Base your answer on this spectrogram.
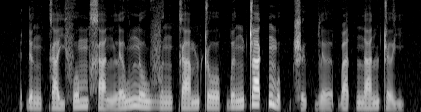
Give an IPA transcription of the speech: ɗə˨˩ŋ ka˨˩jfo˧m xa˨˩˨nlə˧˥wno˧w və˧ŋka˧˥mʈo˧ ɓə˧˥ŋʈa˦˥k̚mo˨˩k̚ʂɨ˨˩p̚ ləː˨˩˨ɓa˦˥t̚ na˧˥nʈə˨˩˨j

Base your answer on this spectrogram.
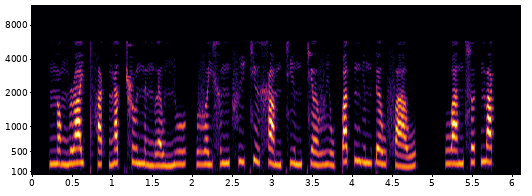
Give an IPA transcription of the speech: nɔ˨˩˨ŋɹa˧jt̪ʰa˨˩k̚ŋa˦˥t̚ ʂu˧nə˨˩˨ŋ lə˨˩wɲu˧ | və˨˩jxə˧ŋ fi˧˥cɨ˨˩˦ xa˨˩˨mci˨˩˨m cəː˨˩˨vi˨˩˨wɓa˦˥t̚ ŋi˧mɗə˧wfa˨˩˦w | wa˧nso˦˥t̚ma˦˥k̚

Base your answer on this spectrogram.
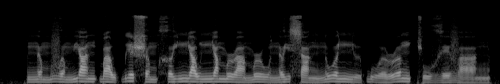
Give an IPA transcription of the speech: nə˨˩˦m və˨˩˦mja˧n ɓa˨˩wɓi˧ ʂə˨˩mxə˧˥jɲa˧w ɲa˧mɹa˨˩˦m ɹu˨˩nə˧˥jsa˨˩ŋ nu˧ə̯ ɲɨ˨˩˦ɓu˨˩ə̯ ɹə˧ŋ cu˨˩ɣe˧va˨˩ŋ

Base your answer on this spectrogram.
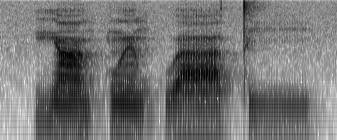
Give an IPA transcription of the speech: jã˦˨kʷɛ̃˦kʷaː˨ ti˨

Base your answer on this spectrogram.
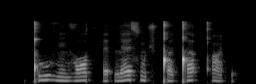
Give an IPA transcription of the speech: ǃuɣẽ ɣɔ t͡sʼɛʔlɛsũʃ ǃɐǃɐʔqʼẽʔ

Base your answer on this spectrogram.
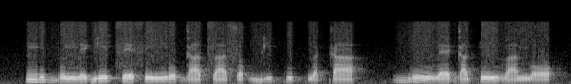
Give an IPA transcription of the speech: mu˦bʊ˨ ne˨ɡĩ˦ t͡se˦˨sĩ˨ŋo˦ ɡa˨˦t͡sa˨sɔ˨ ɡ͡bi˦kʷi˦kʷa˨ ka˦ | ɡ͡buː˦˨lɛ˨˦ɡa˨ kʷĩ˦βa˨ nɔ˨˦

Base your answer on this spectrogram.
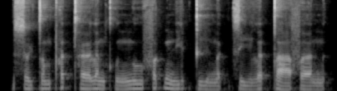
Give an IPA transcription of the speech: sɵ˨ɥt̪ɐ˧m pʰɐ˥t̚t̪ʰœː˨˧lɐ˨nkʷʰɐ˨˧n n̪uː˧fɐ˥k̚ ɵ˨˧njɪ˧k̚t̪iː˨n̪ɐ˨˥k̚ siː˨lɐ˥t̚t̪aː˨˧ fɐ˧n

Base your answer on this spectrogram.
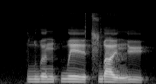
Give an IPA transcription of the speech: lwə˦npwe˥˨ɪ̯ t͡swa˥˨ɪ̯n̪y˥˨

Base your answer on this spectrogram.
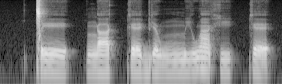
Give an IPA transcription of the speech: ǀe | ŋakːɛ bʲawmːiwã xikːɛ

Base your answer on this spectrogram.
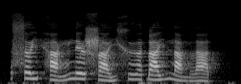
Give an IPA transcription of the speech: sə˧jha˨˩˦ŋne˧ ʂa˨˩˦j xɨ˧ə̯ɗa˧˥jna˨˩mla˨˩t̚

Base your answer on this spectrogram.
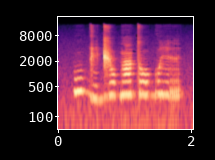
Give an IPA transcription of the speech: u˦ɡi˨d͡ʒo˦ ɡã˦to˦ ɡʷi˦r

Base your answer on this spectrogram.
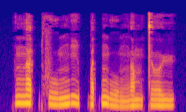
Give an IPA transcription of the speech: n̪ɐ˥t̚fuː˨˥ŋiː˧p̚ɐ˥t̚ ŋuː˨˩ŋɐ˧mt̪ɵ˧ɥ

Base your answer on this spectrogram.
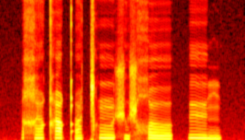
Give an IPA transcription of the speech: χɛ̤qʰe qʼə̤ǀʰũːʃo̤ʃ χo | ɨŋ

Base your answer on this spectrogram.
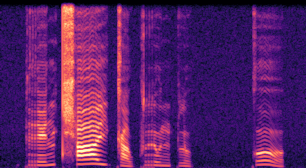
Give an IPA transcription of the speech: pre˦˥nt͡ɕʰaː˥˩j ka˨˩wkru˧nplu˨˩k̚ | koː˥˩

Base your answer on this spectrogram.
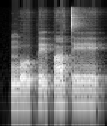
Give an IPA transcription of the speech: ŋo˨ʊ̯ pḛ˦˨ɪ̯pã˦te˦

